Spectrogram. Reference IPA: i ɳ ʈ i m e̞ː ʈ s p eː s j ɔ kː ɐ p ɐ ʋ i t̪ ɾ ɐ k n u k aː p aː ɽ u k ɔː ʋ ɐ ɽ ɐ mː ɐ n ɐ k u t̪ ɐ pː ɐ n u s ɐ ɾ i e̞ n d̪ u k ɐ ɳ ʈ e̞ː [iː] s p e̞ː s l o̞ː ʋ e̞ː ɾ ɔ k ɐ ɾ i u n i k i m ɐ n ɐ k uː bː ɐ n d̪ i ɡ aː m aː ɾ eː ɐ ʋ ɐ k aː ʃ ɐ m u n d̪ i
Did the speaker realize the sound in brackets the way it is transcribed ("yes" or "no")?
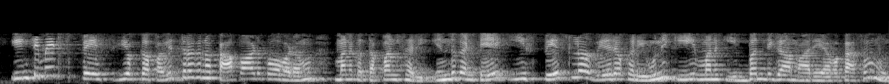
yes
